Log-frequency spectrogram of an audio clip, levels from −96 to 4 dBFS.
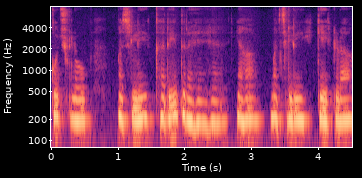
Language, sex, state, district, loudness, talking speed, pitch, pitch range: Hindi, female, Goa, North and South Goa, -15 LUFS, 135 wpm, 195 Hz, 190-200 Hz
